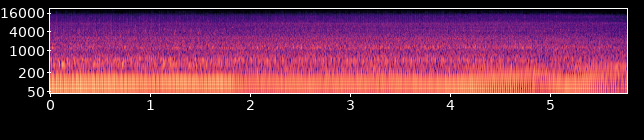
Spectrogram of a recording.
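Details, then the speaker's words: Cheap tow-yard Acura Integra (DA) running after a fuel pump cutoff switch under the back seat was turned on: even, steady low idle with consistent pulse, no knocks or misses; runs smoothly. "Oh, it runs. Man, it sounds good. She sounds really good. Listen to that. Woo! Man, it actually sounds good."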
